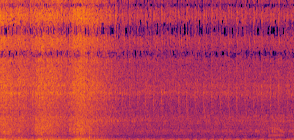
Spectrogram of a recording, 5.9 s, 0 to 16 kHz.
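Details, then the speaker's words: 1965 Corvette L76 327/365hp V8, fresh body-off restoration under 30 miles, fully cold after about two weeks unstarted: strong, even high idle settling after start, light steady solid-lifter tick over the rumble; healthy. "Here, that's solid lifters. High idle's working."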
